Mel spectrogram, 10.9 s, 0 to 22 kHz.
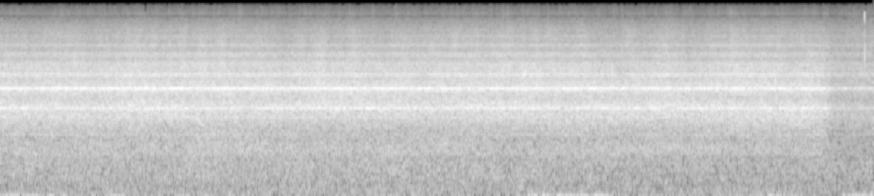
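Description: Steady broadband roar of an F-22 Raptor rolling along the runway after landing, loud and continuous with no talk.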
